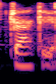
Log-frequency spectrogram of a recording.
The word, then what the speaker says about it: Jacque: dabao she was like oh no it's Jackie I'm like of course so I was like I need to make that correction before I like make this video because that'd be really weird first pronouncing the character's name so this is Jack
